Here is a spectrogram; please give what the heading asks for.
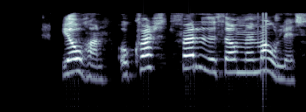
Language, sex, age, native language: Icelandic, male, 11, Icelandic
